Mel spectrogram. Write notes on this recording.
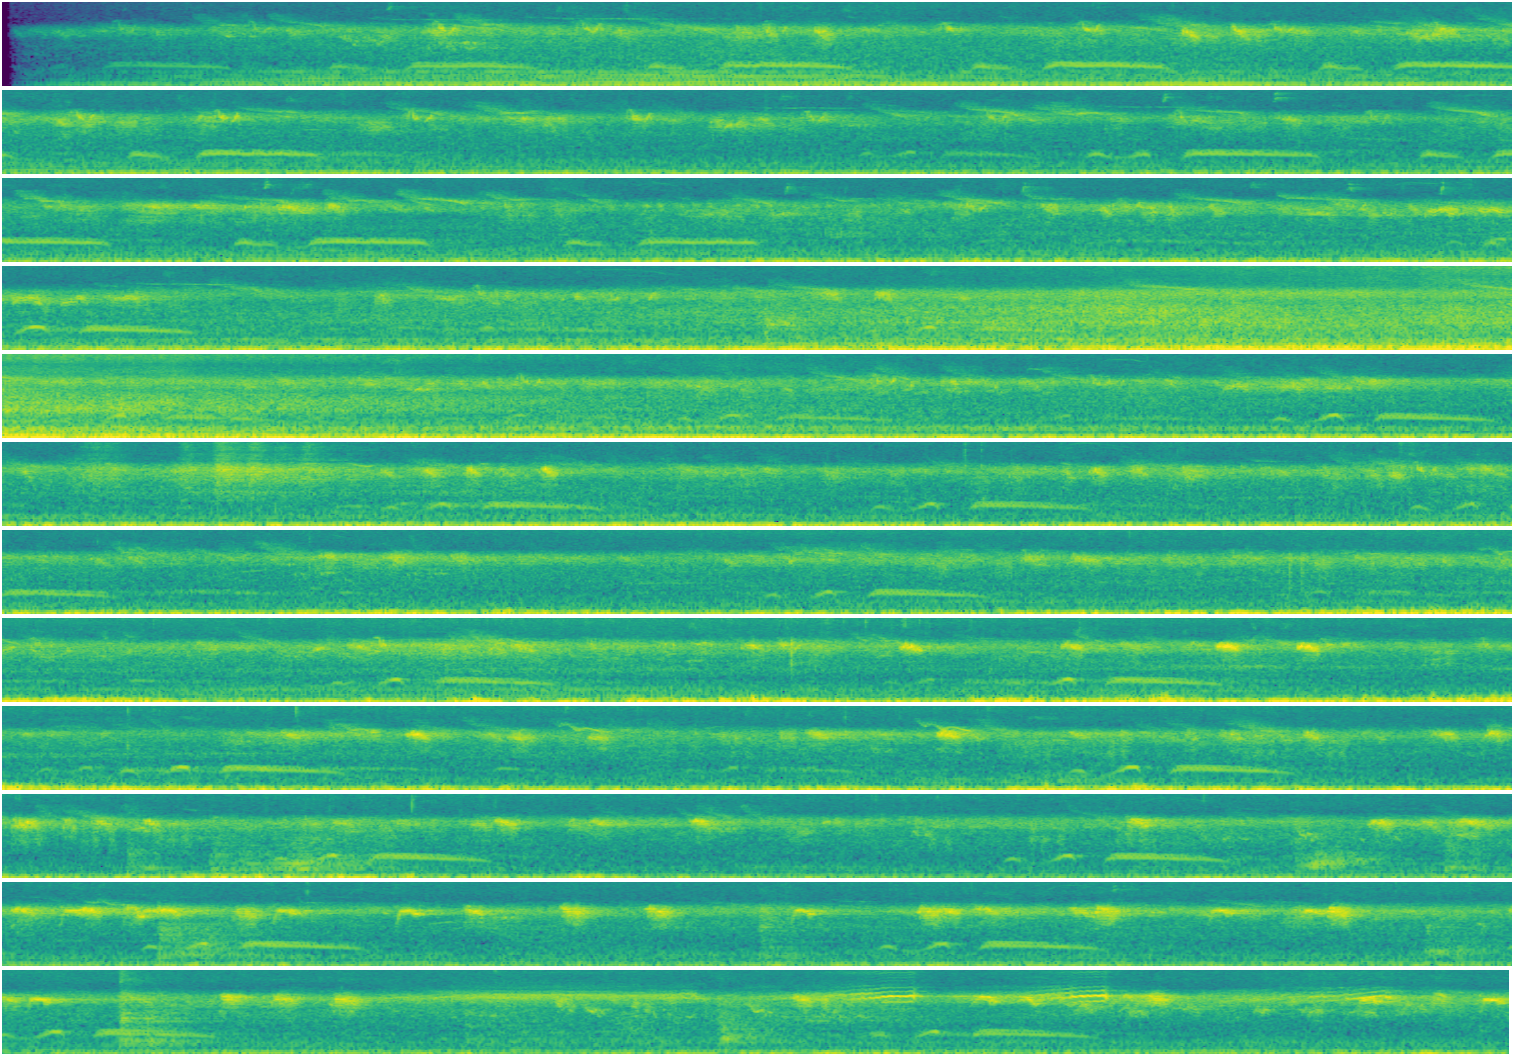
Birds singing, Traffic Sound, Small village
